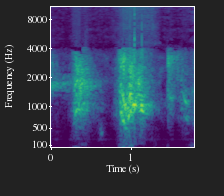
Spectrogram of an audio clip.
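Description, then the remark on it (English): A small Yorkie yaps three times in quick succession, high-pitched, the middle bark loudest and longest, with no voices around it. “There's his dog.”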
